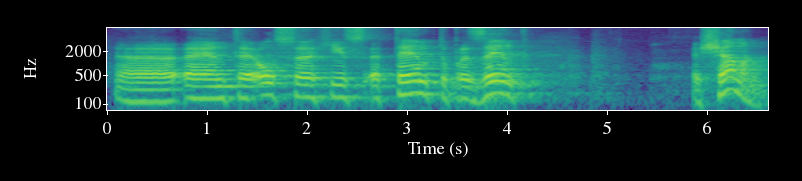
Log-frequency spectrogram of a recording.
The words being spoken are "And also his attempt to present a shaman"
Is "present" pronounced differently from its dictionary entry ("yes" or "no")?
no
